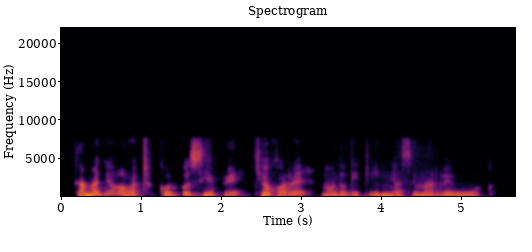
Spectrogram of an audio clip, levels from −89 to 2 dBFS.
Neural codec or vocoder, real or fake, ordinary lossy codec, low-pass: codec, 16 kHz, 1 kbps, X-Codec, HuBERT features, trained on balanced general audio; fake; none; none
